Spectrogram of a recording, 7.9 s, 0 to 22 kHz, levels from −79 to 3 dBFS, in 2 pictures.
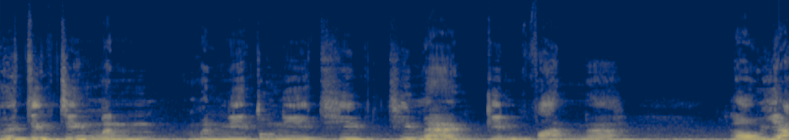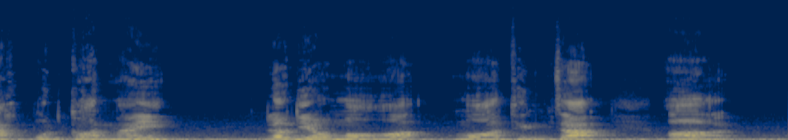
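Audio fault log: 1.17 to 6.62 s, clock drift buffer slips: the sending and receiving devices likely run on separate clocks that disagree by a few hundred parts per million, so the buffer between them drifts until it drops or repeats a small block of around fifteen samples. That happens about five times, every 1.36 s, and each slip breaks the waveform abruptly, giving a short, evenly spaced click over the speech.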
